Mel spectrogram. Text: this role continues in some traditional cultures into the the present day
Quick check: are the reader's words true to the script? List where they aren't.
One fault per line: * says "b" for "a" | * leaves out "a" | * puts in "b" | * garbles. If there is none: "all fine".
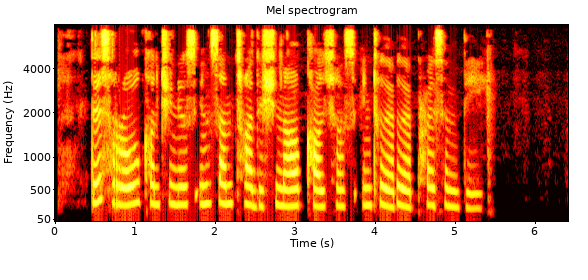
all fine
